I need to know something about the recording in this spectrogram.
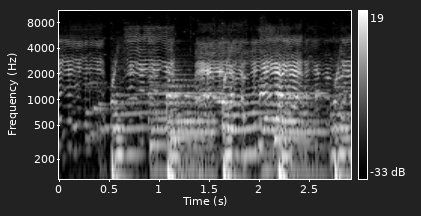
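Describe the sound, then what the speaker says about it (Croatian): Cartoon sheep on a farm bleat over and over in a quick, overlapping chorus of wavering baa calls, loud and close, with no talking. "Provjerio sam ovce, Tome."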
